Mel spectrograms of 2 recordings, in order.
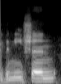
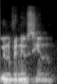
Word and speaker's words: Venusian: I really I I guess I always want to pronounce it like it's Venice like I want to say Venetian but no that's a different word that's a different word okay because there's a venusian venusian atmosphere you can confirm that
